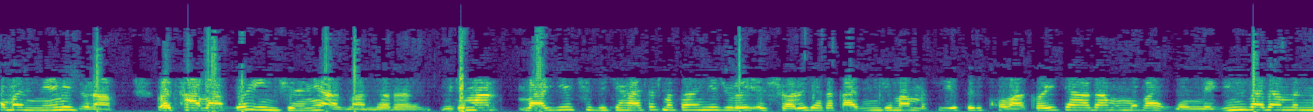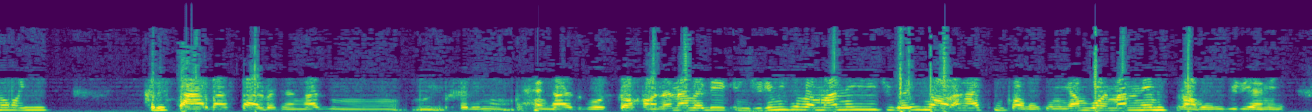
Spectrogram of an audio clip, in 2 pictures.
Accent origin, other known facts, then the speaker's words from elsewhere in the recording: Iran; moved away; وقتی من از ایران رفتم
